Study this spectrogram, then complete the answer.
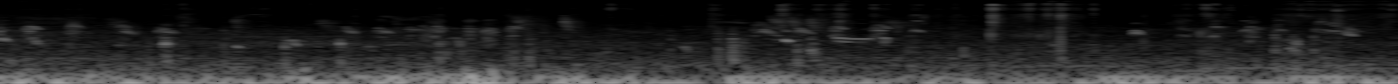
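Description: Chickens cluck and call across a farmyard with scattered bird sounds over a steady low background rumble, continuous for several seconds at moderate distance.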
